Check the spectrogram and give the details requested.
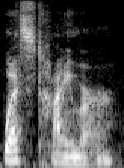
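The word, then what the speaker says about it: Westheimer: Ruth Westimer.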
